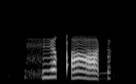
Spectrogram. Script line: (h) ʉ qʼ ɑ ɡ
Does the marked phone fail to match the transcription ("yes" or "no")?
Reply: no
